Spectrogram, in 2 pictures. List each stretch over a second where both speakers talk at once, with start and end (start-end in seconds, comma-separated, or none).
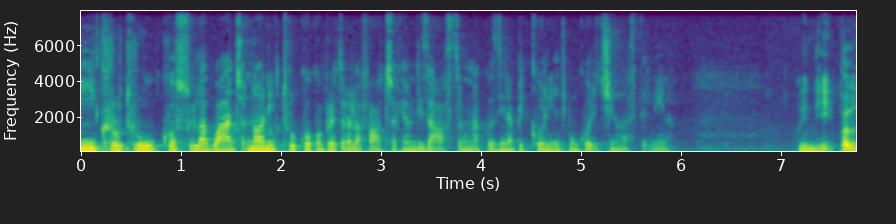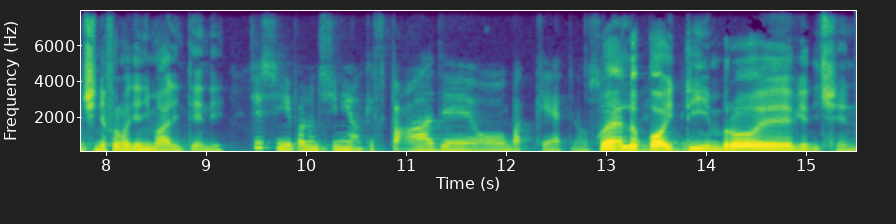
12.9-14.1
